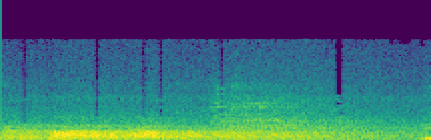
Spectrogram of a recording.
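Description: A brief vocal sound from a woman speaking into a microphone, dying away slowly in the long reverberation of a large stone hall.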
